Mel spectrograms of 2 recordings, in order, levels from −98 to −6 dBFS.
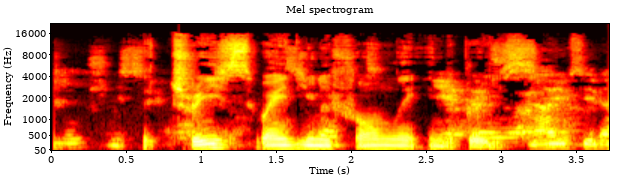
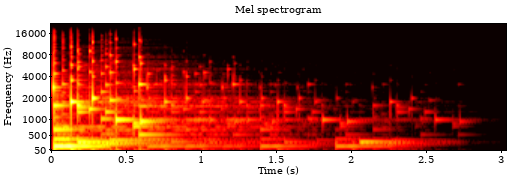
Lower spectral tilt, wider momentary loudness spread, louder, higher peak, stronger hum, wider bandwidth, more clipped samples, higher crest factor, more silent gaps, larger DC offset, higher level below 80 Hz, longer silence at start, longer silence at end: about the same, -4 dB/octave vs -4.5 dB/octave; second, 15 LU vs 29 LU; first, -16 LUFS vs -23 LUFS; about the same, 0 dBFS vs -2 dBFS; neither; about the same, 16 kHz vs 16 kHz; neither; second, 18 dB vs 26 dB; neither; neither; about the same, -50 dBFS vs -48 dBFS; about the same, 0 s vs 0 s; second, 0 s vs 0.85 s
